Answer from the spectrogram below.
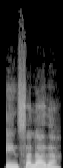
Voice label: "ensalada", Spanish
